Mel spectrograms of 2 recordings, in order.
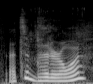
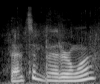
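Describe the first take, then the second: No difference in how they are said.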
